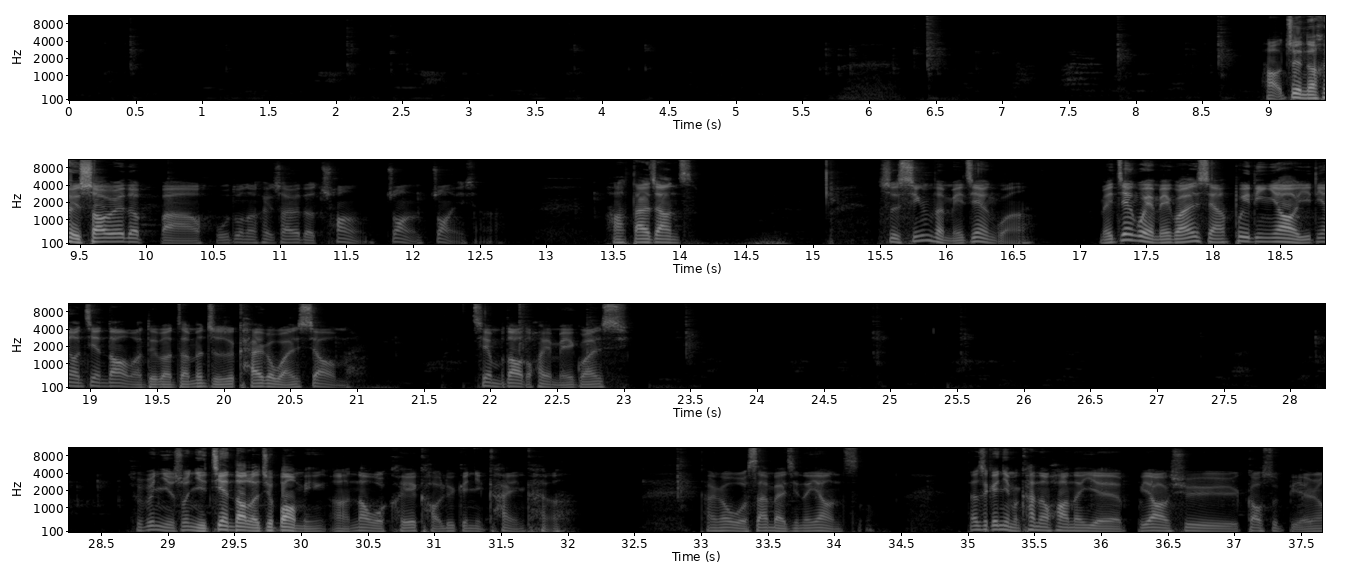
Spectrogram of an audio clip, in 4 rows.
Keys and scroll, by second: 0.2 ctrl+z, 0.4 space, 2.3 2, 5.7-8.5 typing, 8.3 ctrl+z, 15.7 alt+s, 16.0 alt+s, 20.8 alt+s, 22.0 5, 22.6 space, 23.1 space, 28.1 space, 28.1 alt+s, 29.2 alt+s, 29.4 alt+s, 32.5 alt+s, 32.5 ctrl+z, 32.8 space, 33.4 ctrl+z, 36.8 ctrl+z.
